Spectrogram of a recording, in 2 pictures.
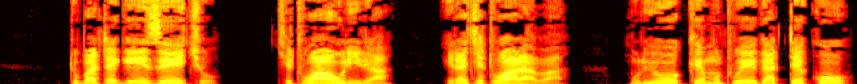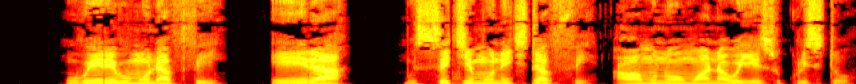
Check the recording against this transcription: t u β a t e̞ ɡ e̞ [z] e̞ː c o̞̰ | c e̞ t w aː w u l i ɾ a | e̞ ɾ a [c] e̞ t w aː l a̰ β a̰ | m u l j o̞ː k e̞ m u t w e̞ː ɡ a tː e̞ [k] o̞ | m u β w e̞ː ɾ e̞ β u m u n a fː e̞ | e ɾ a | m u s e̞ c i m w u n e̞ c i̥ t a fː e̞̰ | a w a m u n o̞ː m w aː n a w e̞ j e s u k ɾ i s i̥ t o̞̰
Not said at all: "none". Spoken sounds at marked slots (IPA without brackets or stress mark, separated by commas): z, c, k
